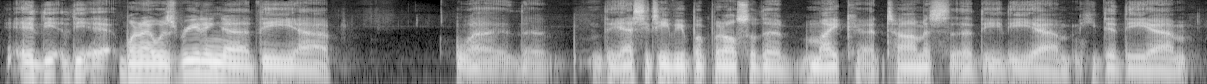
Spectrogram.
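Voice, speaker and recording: A man's voice: low-pitched, moderate pace, fairly bright tone, no echo, clean studio sound. A man hosting a podcast, talking casually and rambling, with many fillers and laughs. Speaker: podcast host.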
